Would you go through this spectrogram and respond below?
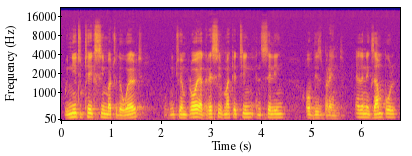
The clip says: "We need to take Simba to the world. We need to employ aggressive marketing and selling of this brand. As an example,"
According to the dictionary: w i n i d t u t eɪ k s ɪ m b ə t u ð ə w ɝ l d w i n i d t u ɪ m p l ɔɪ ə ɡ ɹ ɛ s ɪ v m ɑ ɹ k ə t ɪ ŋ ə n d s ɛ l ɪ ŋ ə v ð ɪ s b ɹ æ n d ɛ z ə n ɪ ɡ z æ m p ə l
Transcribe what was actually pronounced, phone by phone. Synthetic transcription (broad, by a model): w i n i d t u t eɪ k s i m b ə t u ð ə w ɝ l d w i n i d t u ɪ m p l ɔɪ ə ɡ ɹ ɛ s ɪ v m ɑ k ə t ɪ ŋ ə n d s ɛ l ɪ ŋ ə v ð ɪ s b ɹ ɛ n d ɛ z ə n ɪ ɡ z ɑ m p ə l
